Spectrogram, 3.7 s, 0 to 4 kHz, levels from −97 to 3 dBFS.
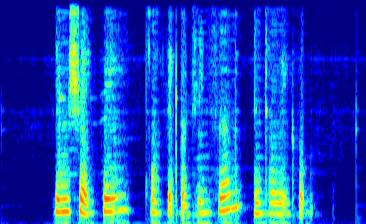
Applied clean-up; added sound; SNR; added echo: neural separator model SepFormer WHAMR!.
